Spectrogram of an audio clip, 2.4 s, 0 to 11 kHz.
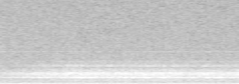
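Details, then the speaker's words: General Electric KL60 tube radio on reduced voltage just under 90 volts during alignment, volume way up: a loud steady buzzing hum over the hiss, injected by the voltmeter lead; moving it slightly changes it. "So this is the connection over to my voltmeter, and it's injecting a bit of a hum."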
